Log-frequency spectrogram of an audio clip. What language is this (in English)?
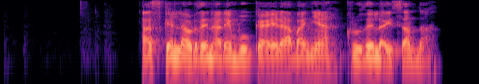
Basque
